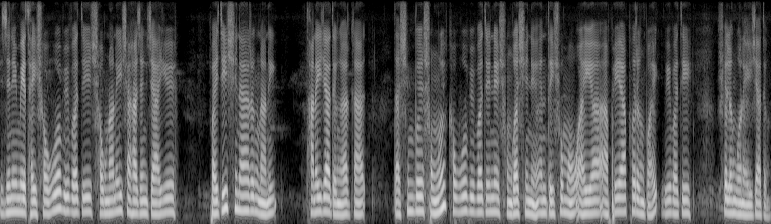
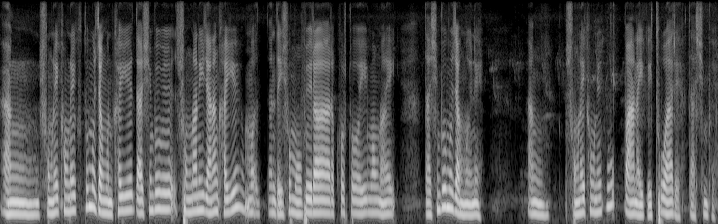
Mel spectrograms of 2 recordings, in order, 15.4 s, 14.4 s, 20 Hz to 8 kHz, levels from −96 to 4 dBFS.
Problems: low volume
